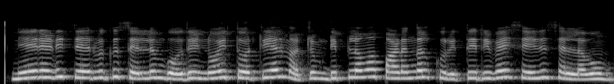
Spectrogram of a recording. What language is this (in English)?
Tamil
